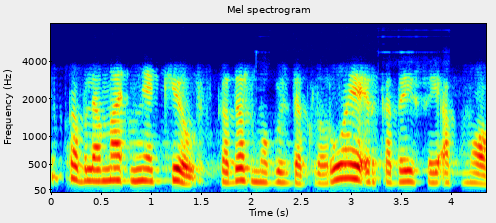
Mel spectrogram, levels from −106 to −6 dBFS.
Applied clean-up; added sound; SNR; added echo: neural mask model DeepFilterNet 3.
